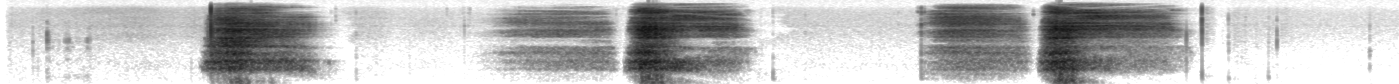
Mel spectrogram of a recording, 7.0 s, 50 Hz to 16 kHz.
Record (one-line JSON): {"exhalation_length": "7.0 s", "exhalation_amplitude": 26586, "exhalation_signal_mean_std_ratio": 0.32, "survey_phase": "beta (2021-08-13 to 2022-03-07)", "age": "45-64", "gender": "Female", "wearing_mask": "No", "symptom_none": true, "smoker_status": "Never smoked", "respiratory_condition_asthma": false, "respiratory_condition_other": false, "recruitment_source": "REACT", "submission_delay": "2 days", "covid_test_result": "Negative", "covid_test_method": "RT-qPCR", "influenza_a_test_result": "Negative", "influenza_b_test_result": "Negative"}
